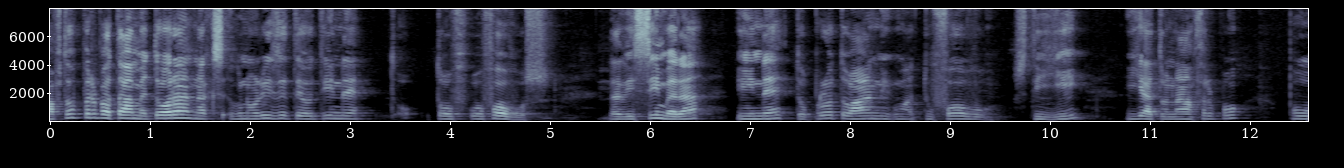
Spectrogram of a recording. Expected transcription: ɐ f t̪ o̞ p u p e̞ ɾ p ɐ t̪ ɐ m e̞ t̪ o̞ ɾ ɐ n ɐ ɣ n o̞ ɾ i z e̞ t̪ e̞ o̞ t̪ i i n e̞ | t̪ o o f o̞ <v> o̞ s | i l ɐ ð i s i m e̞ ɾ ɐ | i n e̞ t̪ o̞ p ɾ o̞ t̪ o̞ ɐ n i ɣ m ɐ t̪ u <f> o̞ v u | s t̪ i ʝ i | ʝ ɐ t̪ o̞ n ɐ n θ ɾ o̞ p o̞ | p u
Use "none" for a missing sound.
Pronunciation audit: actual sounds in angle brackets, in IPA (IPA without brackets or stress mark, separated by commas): v, f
